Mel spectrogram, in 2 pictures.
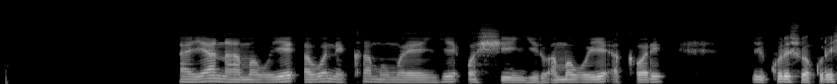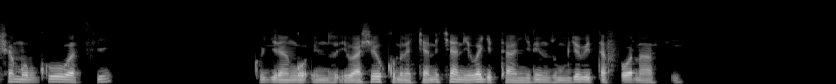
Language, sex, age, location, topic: Kinyarwanda, male, 25-35, Musanze, health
